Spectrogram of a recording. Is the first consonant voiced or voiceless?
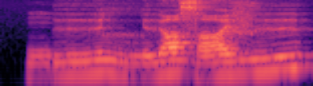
voiced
